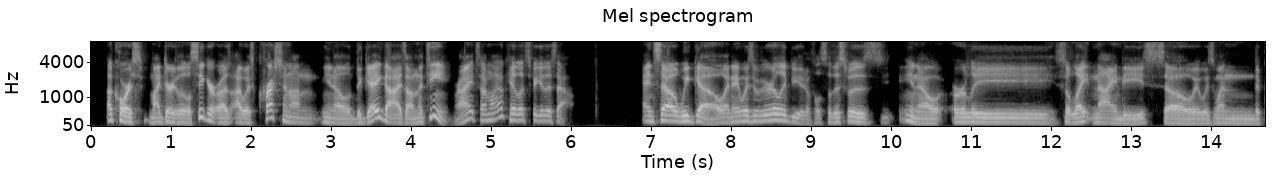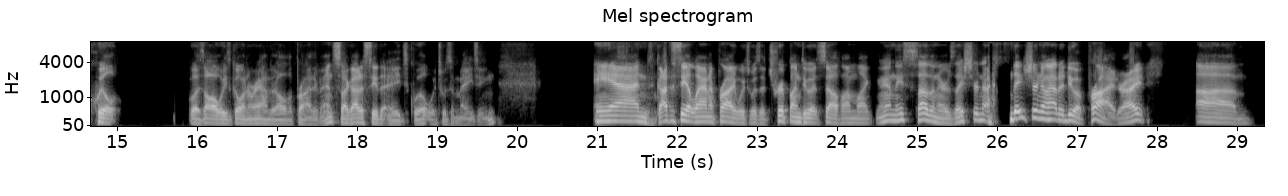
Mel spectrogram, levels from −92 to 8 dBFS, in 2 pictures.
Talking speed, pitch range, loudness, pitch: 210 wpm, 105-145 Hz, -22 LUFS, 120 Hz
